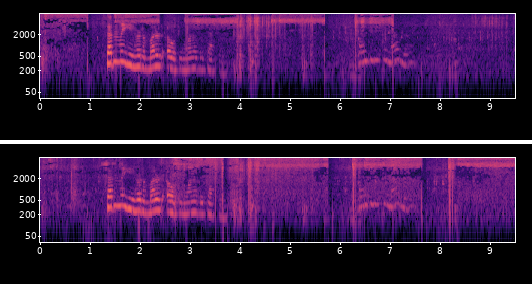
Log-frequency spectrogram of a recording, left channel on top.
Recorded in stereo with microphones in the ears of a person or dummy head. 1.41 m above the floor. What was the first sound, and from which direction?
A woman speaking, 70° left (ahead or behind).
